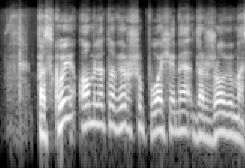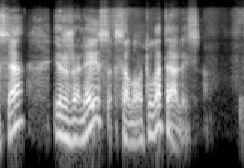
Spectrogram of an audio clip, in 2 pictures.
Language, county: Lithuanian, Kaunas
